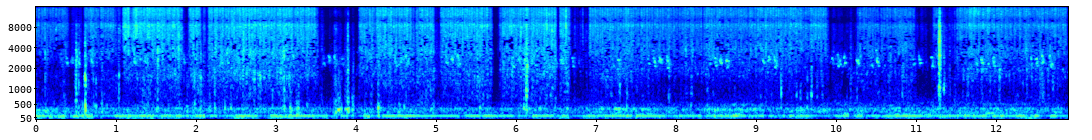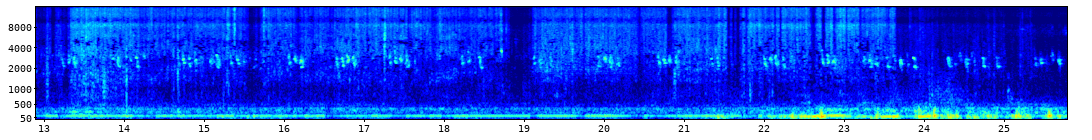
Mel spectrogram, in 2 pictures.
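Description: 1,000-grit sandpaper rubbed by hand along the metal shaft of an Echo SRM-210 string trimmer, a steady hissing scrape of repeated strokes as the shaft is polished. Louder low bumps come near the end.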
